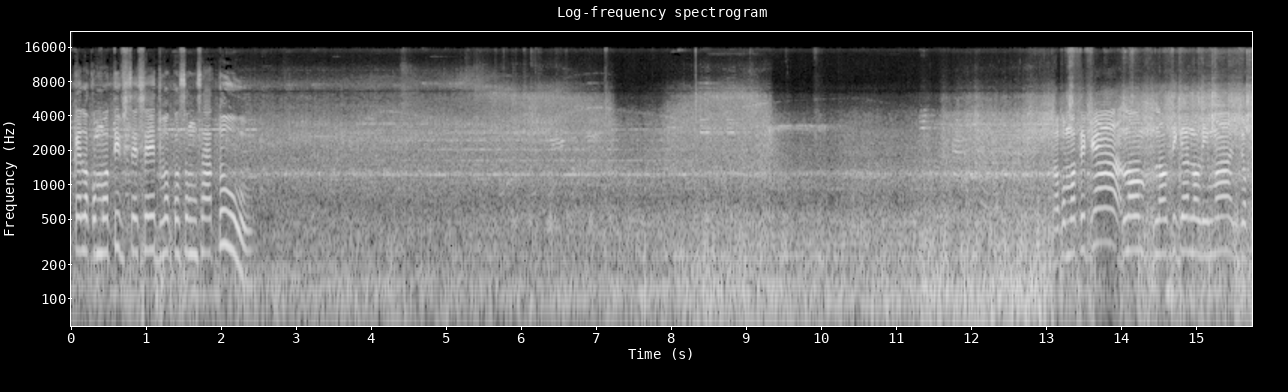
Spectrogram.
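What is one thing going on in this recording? A diesel locomotive engine rumbles as the train rolls closer.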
